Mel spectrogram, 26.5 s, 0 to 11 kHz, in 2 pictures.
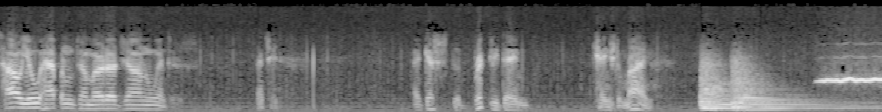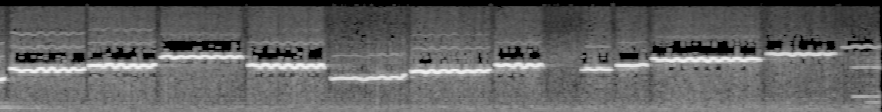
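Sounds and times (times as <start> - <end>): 
speech: 0.1 - 2.8, 3.9 - 4.4, 6.2 - 8.1, 9.0 - 11.6
person whistling a melodic theme tune: 12.3 - 21.4, 22.0 - 26.4.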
